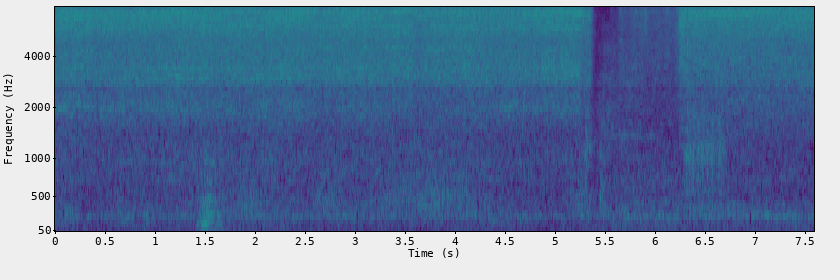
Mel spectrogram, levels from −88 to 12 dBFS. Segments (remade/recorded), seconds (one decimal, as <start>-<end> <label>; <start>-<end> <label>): 0.0-4.6 recorded; 4.6-7.6 remade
